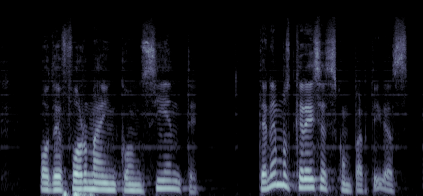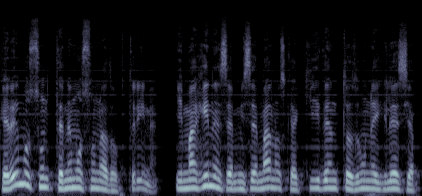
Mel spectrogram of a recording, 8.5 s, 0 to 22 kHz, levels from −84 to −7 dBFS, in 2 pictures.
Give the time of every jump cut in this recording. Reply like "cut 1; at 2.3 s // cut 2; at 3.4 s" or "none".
cut 1; at 4.2 s // cut 2; at 5.9 s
